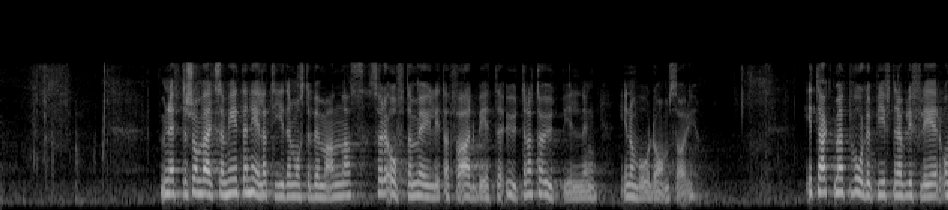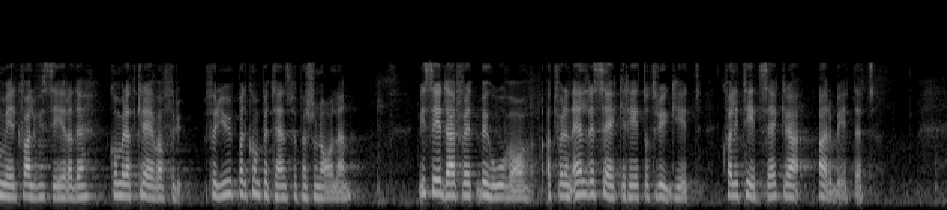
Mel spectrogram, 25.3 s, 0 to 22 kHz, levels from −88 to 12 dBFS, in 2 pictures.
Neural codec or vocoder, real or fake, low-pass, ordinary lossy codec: none; real; 7.2 kHz; AAC, 48 kbps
